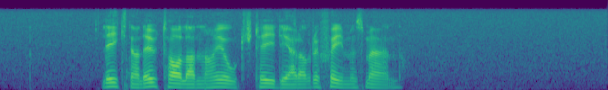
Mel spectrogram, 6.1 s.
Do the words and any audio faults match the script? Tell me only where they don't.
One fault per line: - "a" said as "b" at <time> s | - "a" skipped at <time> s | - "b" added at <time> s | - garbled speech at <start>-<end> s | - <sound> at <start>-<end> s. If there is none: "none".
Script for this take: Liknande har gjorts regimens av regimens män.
- "uttalanden" added at 1.5 s
- "regimens" said as "tidigare" at 2.5 s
